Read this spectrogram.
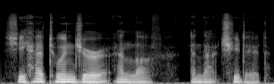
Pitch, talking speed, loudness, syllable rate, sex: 105 Hz, 220 wpm, -15 LUFS, 4.9 syllables/s, male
